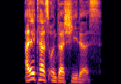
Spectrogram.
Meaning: genitive singular of Altersunterschied
- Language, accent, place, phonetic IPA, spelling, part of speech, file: German, Germany, Berlin, [ˈaltɐsˌʔʊntɐʃiːdəs], Altersunterschiedes, noun, De-Altersunterschiedes.ogg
